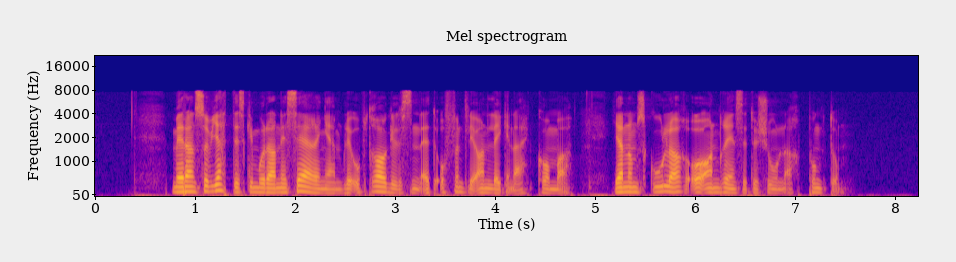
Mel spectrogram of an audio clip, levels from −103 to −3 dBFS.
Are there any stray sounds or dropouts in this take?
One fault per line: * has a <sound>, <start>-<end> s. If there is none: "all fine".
all fine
